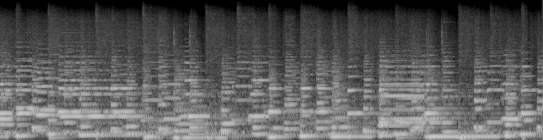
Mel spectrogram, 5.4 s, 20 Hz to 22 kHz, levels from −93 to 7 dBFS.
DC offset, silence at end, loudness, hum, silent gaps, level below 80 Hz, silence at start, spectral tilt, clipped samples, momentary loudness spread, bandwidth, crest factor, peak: under 0.1%; 0 s; -20 LUFS; none; none; -54 dBFS; 0 s; -6.5 dB/octave; under 0.1%; 4 LU; 16 kHz; 14 dB; -6 dBFS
